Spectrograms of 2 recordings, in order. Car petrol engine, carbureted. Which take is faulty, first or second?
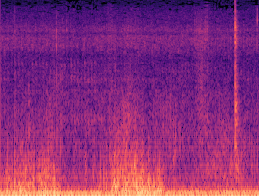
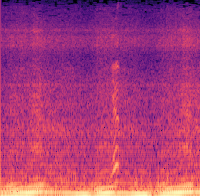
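first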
